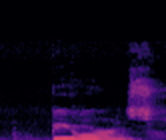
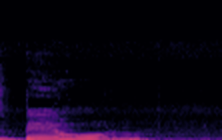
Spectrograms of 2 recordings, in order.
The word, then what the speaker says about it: Beorn: Ну, я его Bjorn произношу по привычке. Ну, потому что шведское имя или норвежское имя есть Bjorn. А вообще, по идее, он должен быть Beorn. То есть там ударение, ну, в смысле, Beorn. Ну, ладно. Beorn. Попробуй правильно произносить.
